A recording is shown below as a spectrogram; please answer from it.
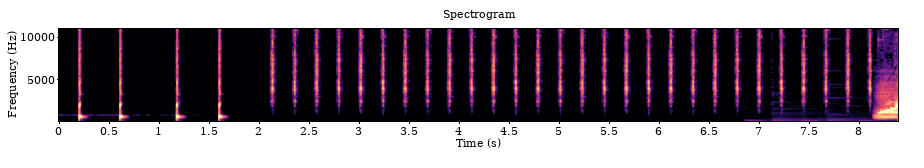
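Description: Four quick pop sound effects, one as each answer option appears, then a clock-ticking countdown effect at about four to five ticks a second. A low musical jingle starts near the end.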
